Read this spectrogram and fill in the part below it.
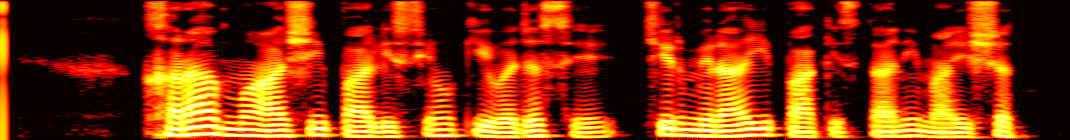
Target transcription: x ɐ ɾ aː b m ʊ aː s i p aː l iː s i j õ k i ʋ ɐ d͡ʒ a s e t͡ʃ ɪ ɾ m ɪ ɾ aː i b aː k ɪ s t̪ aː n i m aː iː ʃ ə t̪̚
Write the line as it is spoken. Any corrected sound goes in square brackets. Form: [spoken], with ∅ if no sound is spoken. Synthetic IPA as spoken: x ɐ ɾ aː b m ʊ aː [ʃ] i p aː l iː s i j õ k i ʋ ɐ d͡ʒ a s e t͡ʃ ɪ ɾ m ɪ ɾ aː i [p] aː k ɪ s t̪ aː n i m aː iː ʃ ə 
